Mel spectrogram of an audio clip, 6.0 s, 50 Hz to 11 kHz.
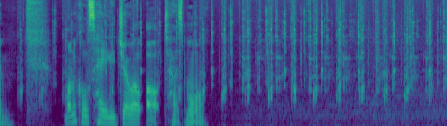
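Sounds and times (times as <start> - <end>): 
speech: 0.0 - 2.9
several clocks ticking: 0.0 - 5.9.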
